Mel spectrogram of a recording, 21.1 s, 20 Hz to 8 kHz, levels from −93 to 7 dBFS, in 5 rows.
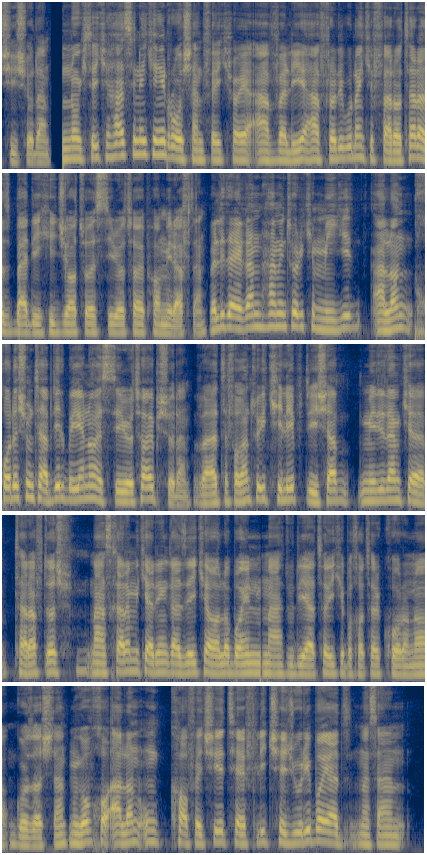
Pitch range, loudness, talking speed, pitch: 125-150 Hz, -17 LUFS, 195 wpm, 135 Hz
